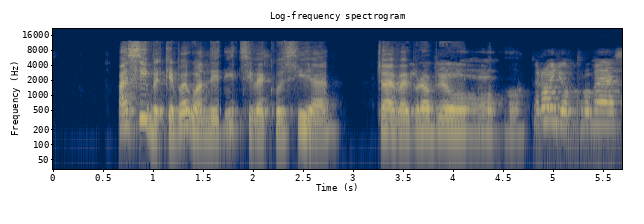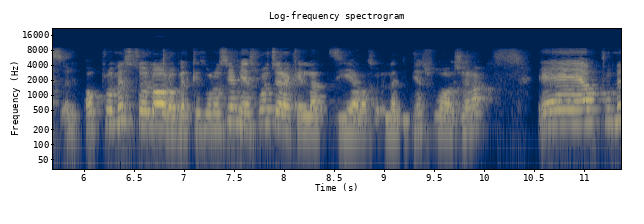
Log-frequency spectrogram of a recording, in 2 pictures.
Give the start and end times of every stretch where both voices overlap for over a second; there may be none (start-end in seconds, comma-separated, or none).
3.4-4.8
